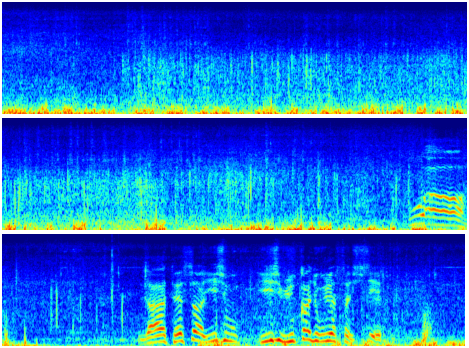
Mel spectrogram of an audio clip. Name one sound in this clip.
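Bicycle tyres crunch over a rough gravel track.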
